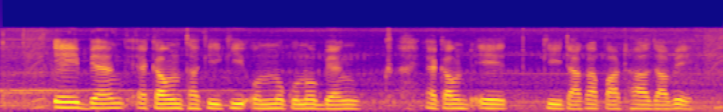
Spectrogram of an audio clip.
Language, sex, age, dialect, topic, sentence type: Bengali, male, 18-24, Rajbangshi, banking, question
